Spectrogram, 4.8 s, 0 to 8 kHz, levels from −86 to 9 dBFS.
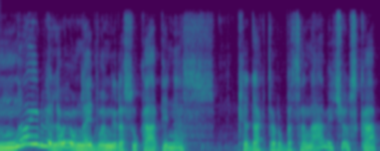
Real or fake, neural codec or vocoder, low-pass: real; none; 7.2 kHz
